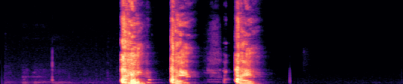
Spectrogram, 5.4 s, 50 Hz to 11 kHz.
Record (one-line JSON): {"three_cough_length": "5.4 s", "three_cough_amplitude": 32720, "three_cough_signal_mean_std_ratio": 0.27, "survey_phase": "beta (2021-08-13 to 2022-03-07)", "age": "45-64", "gender": "Female", "wearing_mask": "No", "symptom_none": true, "smoker_status": "Never smoked", "respiratory_condition_asthma": false, "respiratory_condition_other": false, "recruitment_source": "REACT", "submission_delay": "1 day", "covid_test_result": "Negative", "covid_test_method": "RT-qPCR"}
